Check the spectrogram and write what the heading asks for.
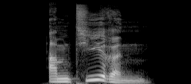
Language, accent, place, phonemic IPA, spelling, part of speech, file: German, Germany, Berlin, /amˈtiːʁən/, amtieren, verb, De-amtieren.ogg
- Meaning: to hold office, to officiate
